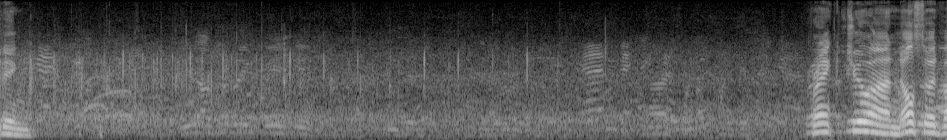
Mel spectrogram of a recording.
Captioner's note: applause and cheering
